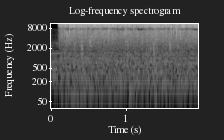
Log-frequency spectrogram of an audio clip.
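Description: Water boiling in a cooking pot while pea pulao is being prepared, giving a steady, close hiss of bubbling that continues without a break and with no one speaking.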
